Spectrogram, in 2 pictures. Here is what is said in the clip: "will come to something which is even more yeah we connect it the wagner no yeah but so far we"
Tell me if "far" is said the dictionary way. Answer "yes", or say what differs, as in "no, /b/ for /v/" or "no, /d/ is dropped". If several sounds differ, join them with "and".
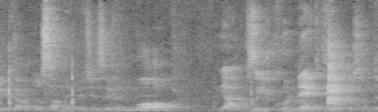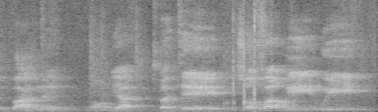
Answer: no, /w/ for /ɹ/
